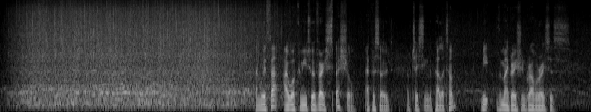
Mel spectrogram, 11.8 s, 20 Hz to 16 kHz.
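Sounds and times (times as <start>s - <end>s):
heavy rain pouring on Maasai lands during a gravel race: 0.0s - 11.8s
speech: 5.1s - 11.3s.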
